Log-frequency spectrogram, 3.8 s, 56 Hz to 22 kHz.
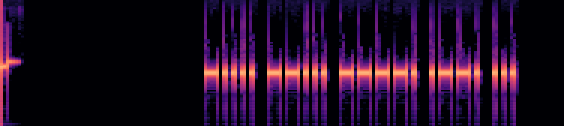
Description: Morse code, heard as a keyed tone, about 42 wpm, 700 Hz. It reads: 679PS
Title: Code Groups - 5 Letter:Numbers - 40wpm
